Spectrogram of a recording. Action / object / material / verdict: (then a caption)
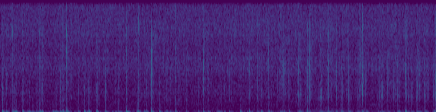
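tap / cork coaster / cork / none. A round, flat, tan cork coaster, thin and solid, is tapped and scratched with fingertips and nails. The result is a rapid, uneven series of soft, dull, low thumps that die away almost instantly, with faint brief scratchy ticks above them.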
